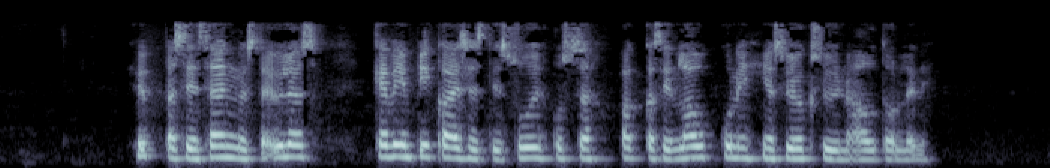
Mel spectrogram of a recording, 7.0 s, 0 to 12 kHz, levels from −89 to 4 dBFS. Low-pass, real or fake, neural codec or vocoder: 7.2 kHz; real; none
